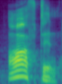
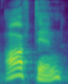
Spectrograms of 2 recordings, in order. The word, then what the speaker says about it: often: sound in the word often now often has two pronunciations so sometimes there's no t sound often and sometimes there's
